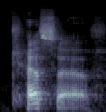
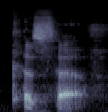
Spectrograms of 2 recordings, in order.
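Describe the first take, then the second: First: The stress is on the first syllable. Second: The stress is on the second syllable. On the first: The speaker calls it right. "the first syllable is almost always the accented syllable" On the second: The speaker calls it wrong. "not kasef"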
